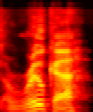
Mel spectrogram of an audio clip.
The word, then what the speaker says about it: RVCA: with the fun question asking how do we pronounce Ruka which I did not know for like until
